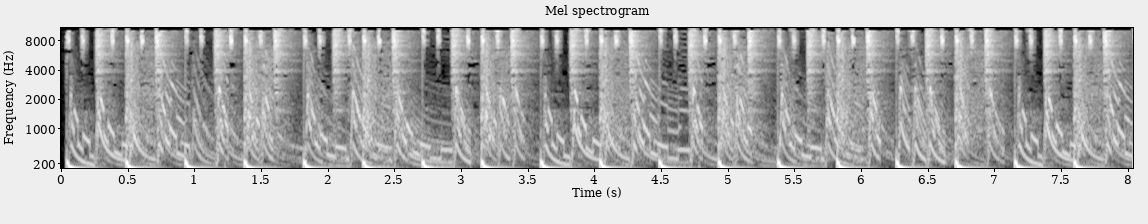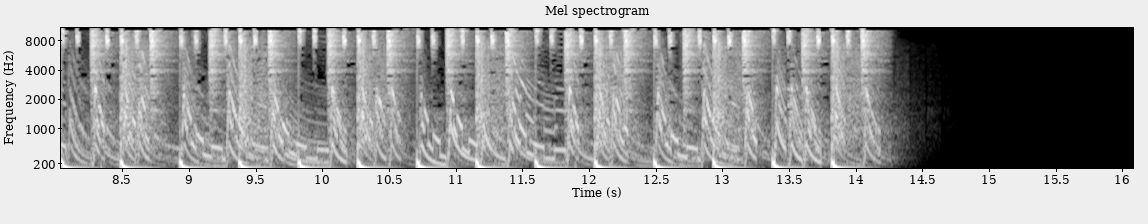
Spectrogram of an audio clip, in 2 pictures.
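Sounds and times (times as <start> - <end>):
trance music groove: 0.0 - 14.3.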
